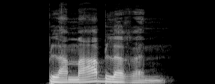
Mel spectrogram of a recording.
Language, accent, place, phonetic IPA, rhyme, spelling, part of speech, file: German, Germany, Berlin, [blaˈmaːbləʁəm], -aːbləʁəm, blamablerem, adjective, De-blamablerem.ogg
- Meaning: strong dative masculine/neuter singular comparative degree of blamabel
